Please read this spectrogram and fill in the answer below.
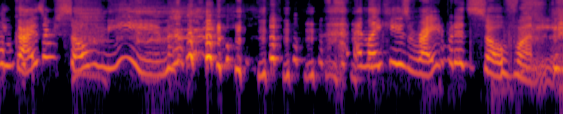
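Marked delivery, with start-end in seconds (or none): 0.0-1.8 whiny. Retold or imitated. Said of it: "Josh is like".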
